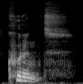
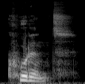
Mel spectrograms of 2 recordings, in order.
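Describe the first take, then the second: First: It is said as one shortened word. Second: The same.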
